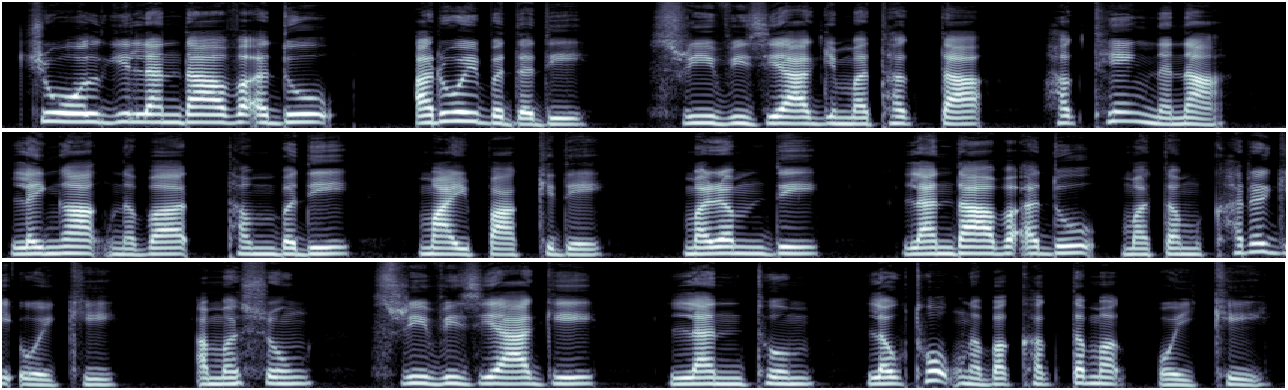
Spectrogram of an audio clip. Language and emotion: Manipuri, neutral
